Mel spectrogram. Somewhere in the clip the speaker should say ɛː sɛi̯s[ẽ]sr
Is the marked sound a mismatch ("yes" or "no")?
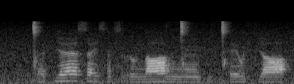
no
